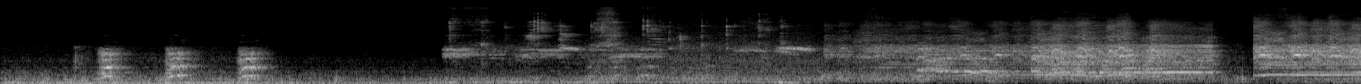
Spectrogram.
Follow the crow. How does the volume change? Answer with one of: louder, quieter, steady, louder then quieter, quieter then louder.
louder.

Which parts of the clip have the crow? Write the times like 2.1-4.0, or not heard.
4.4-13.5.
